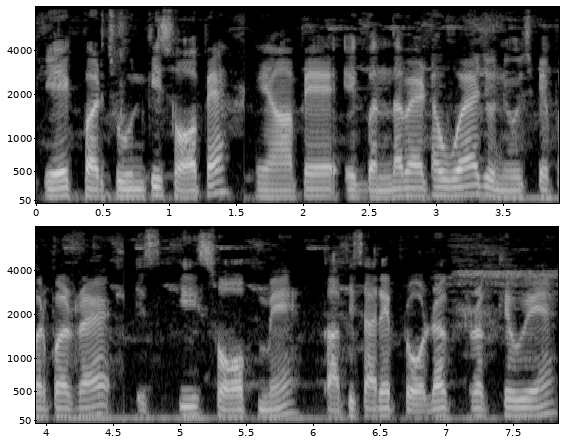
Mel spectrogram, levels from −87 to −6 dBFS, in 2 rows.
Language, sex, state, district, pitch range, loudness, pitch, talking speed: Hindi, male, Uttar Pradesh, Budaun, 105-125 Hz, -30 LUFS, 110 Hz, 205 wpm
